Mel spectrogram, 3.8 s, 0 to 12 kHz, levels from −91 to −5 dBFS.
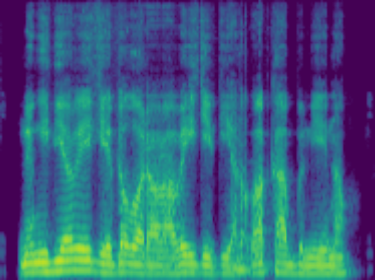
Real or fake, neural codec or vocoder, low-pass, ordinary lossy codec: fake; codec, 24 kHz, 0.9 kbps, WavTokenizer, medium music audio release; none; none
